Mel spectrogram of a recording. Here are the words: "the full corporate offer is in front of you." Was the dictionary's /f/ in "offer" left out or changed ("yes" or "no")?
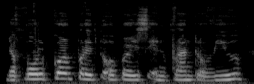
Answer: yes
